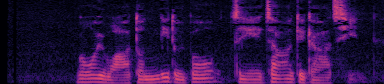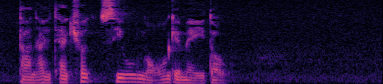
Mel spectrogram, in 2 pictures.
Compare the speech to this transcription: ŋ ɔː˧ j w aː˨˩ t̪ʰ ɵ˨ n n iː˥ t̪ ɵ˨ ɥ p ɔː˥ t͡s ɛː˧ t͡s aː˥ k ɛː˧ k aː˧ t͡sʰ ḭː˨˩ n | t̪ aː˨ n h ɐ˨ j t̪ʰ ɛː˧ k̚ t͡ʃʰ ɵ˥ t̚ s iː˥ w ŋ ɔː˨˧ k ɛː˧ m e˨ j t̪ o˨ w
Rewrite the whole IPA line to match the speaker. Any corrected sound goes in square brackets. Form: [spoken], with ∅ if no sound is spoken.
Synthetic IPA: ŋ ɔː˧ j w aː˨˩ [t̪] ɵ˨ n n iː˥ t̪ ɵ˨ ɥ p ɔː˥ t͡s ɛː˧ t͡s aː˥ k ɛː˧ k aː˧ t͡sʰ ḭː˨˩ n | t̪ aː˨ n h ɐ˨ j t̪ʰ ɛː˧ k̚ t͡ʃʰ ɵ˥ t̚ s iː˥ w ŋ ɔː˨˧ k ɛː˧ m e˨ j t̪ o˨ w

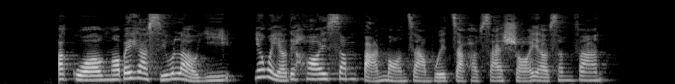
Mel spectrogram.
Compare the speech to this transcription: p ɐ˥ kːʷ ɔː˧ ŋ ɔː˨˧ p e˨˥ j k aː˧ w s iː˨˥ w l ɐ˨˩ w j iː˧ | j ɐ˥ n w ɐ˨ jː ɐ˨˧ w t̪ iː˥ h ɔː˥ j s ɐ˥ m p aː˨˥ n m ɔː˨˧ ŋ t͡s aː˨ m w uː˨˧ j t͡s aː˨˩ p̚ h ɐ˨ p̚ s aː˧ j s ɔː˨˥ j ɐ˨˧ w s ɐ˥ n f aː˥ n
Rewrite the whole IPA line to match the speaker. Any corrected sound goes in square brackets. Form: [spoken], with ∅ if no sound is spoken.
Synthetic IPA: p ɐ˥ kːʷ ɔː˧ ŋ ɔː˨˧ p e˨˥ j k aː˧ w s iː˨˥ w l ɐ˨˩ w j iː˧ | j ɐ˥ n w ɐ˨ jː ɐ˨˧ w t̪ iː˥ h ɔː˥ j s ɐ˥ m p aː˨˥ n m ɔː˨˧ ŋ t͡s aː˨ m w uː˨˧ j t͡s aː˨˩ p̚ h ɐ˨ p̚ s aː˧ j s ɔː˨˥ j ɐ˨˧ w s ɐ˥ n f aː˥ n

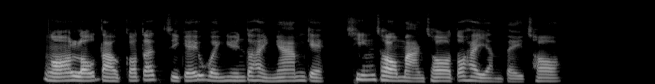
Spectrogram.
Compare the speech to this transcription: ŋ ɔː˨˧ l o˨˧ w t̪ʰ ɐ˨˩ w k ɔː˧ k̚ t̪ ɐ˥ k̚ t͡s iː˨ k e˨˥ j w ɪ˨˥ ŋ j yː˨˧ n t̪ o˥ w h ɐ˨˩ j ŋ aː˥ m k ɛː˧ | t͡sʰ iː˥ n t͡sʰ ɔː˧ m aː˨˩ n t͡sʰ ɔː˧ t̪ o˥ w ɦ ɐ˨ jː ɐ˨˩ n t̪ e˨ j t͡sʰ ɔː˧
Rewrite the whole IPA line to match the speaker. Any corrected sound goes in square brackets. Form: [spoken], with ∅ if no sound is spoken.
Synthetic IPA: ŋ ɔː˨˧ l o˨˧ w [t̪] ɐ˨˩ w k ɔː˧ k̚ t̪ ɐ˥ k̚ t͡s iː˨ k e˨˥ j w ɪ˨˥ ŋ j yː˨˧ n t̪ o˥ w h ɐ˨˩ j ŋ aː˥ m k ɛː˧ | t͡sʰ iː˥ n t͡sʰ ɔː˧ m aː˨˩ n t͡sʰ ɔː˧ t̪ o˥ w ɦ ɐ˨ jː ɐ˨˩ n t̪ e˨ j t͡sʰ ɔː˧

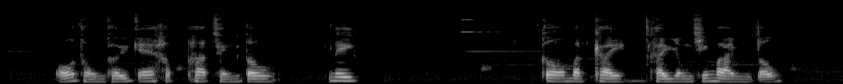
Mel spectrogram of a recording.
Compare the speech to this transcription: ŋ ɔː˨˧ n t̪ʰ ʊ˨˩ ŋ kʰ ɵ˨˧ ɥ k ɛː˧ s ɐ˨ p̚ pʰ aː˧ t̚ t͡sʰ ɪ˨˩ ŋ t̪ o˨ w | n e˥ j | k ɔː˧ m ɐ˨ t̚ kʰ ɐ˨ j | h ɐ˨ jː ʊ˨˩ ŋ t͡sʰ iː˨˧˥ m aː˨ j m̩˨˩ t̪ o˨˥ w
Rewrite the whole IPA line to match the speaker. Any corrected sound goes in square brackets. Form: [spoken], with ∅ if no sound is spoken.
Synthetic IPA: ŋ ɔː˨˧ [∅] t̪ʰ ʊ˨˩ ŋ kʰ ɵ˨˧ ɥ k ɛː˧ [h] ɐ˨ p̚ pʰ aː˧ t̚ t͡sʰ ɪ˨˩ ŋ t̪ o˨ w | n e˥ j | k ɔː˧ m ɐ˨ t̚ kʰ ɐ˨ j | h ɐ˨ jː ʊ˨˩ ŋ t͡sʰ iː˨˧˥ m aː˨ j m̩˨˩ t̪ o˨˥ w

